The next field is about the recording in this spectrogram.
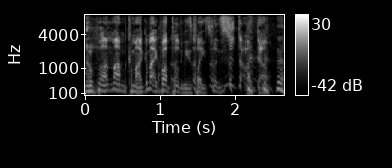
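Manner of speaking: put-on childish, pleading, begging voice. Retelling a parent's refusal to keep quiet: imitating his mother. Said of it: "spent begging my mother".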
